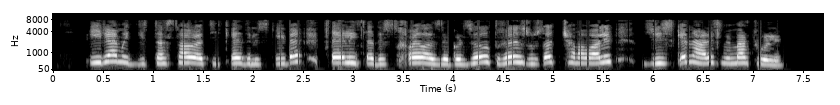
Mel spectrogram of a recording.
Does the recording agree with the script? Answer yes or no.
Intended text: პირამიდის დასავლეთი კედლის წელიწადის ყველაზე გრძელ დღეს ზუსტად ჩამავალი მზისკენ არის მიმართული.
no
